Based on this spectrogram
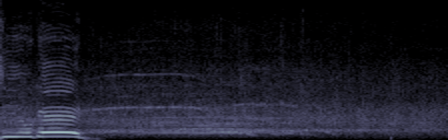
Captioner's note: applause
